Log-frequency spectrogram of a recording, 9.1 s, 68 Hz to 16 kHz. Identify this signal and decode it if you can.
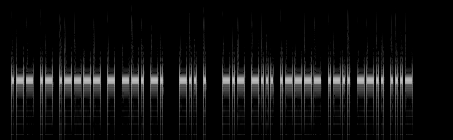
Morse code, heard as a keyed tone, about 25 wpm, 700 Hz. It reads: WA1TGN DE KB1LZV
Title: USA Callsign DE Callsign - 6 Characters - 25wpm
